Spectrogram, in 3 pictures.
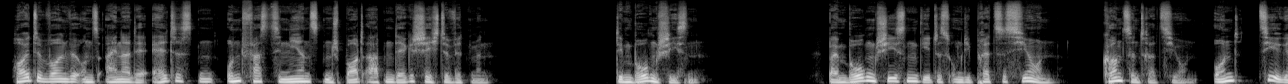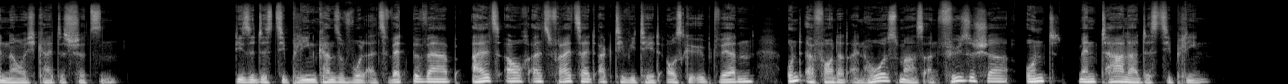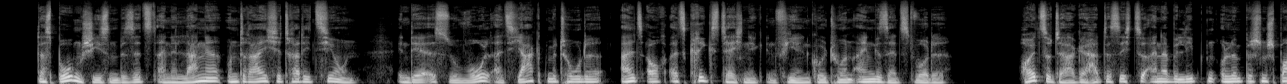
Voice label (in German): Offstimme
